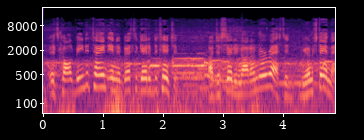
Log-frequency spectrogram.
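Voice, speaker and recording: A man speaks very fast in a high voice, his pitch swinging very widely over noticeable background noise. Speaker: police officers. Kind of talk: police officers questioning and detaining a man. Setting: outdoors on a university campus.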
